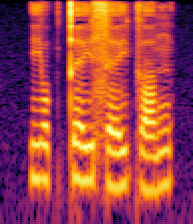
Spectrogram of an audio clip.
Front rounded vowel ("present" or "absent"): absent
